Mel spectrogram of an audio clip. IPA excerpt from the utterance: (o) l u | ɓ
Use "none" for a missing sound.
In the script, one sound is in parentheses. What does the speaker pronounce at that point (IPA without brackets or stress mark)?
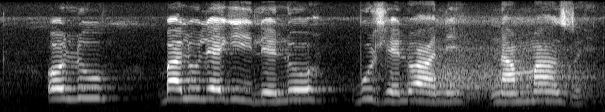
o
